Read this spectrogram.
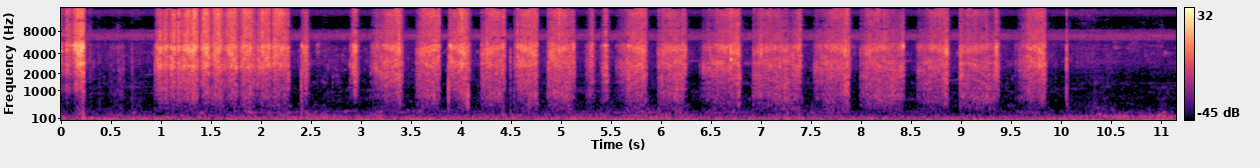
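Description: A blade scrapes back and forth across a stone in quick rasping strokes.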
